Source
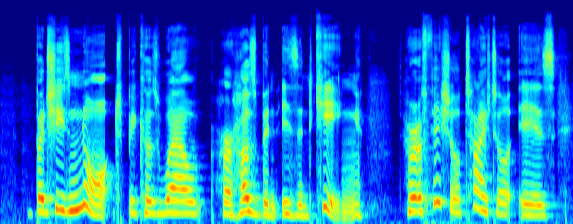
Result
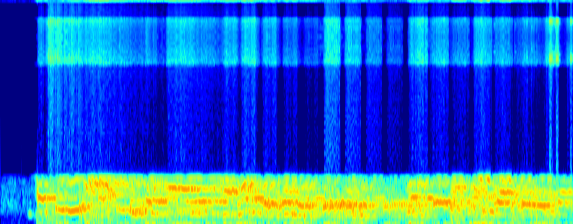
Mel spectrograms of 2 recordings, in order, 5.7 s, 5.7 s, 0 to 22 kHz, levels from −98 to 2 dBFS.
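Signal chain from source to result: Wiener smoothing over 41 samples; on a send: early reflections 12 ms -13.5 dB, 69 ms -4 dB; on the sum: spectral noise reduction 16 dB; bell 110 Hz -14 dB 1.2 oct; notches 60/120/180/240/300/360/420/480/540 Hz; in parallel at -0.5 dB: compressor, threshold -35 dBFS, peak gain reduction 14 dB; on the sum: overdrive pedal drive 38 dB, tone 3800 Hz, clips at -12 dBFS; soft clip -17.5 dBFS, distortion -20 dB; FFT band-reject 830–6700 Hz; split-band echo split 610 Hz, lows 0.605 s, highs 0.209 s, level -5 dB; careless resampling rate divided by 2×, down none, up zero stuff; mismatched tape noise reduction encoder only; gain -5.5 dB

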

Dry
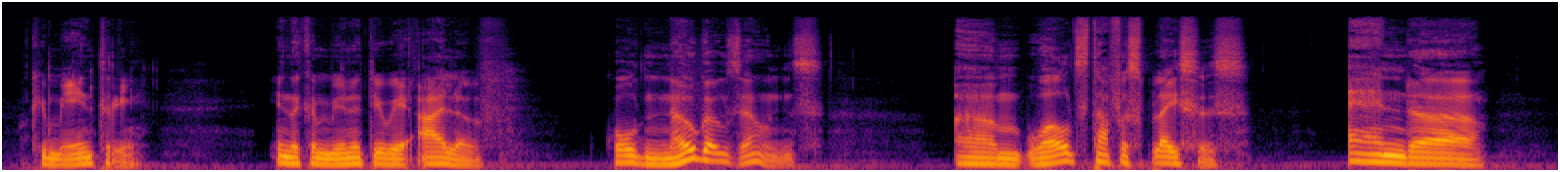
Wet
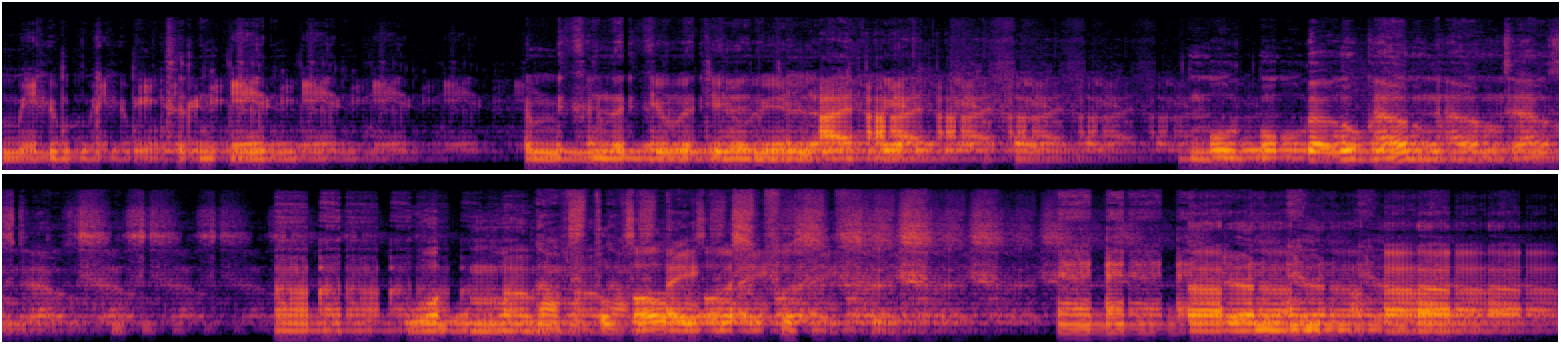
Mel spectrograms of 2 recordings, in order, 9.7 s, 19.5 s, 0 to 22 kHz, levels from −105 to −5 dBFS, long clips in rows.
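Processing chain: slices in reverse order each 0.102 s, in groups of 4; HPF 290 Hz 24 dB/oct; split-band echo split 440 Hz, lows 95 ms, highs 0.221 s, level -7 dB; granular stretch 2×, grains 23 ms

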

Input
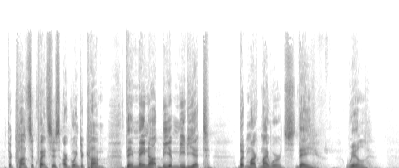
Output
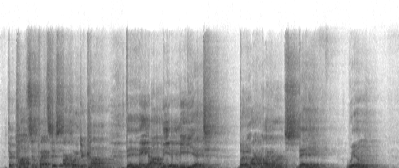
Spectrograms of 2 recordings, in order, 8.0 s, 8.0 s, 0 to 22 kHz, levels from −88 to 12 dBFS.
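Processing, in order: Schroeder reverb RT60 0.99 s, combs from 25 ms, DRR 5 dB; in parallel at -0.5 dB: level quantiser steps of 10 dB; on the sum: chorus voices 4, 1.2 Hz, delay 17 ms, depth 3 ms; maximiser +23.5 dB; gain -1 dB

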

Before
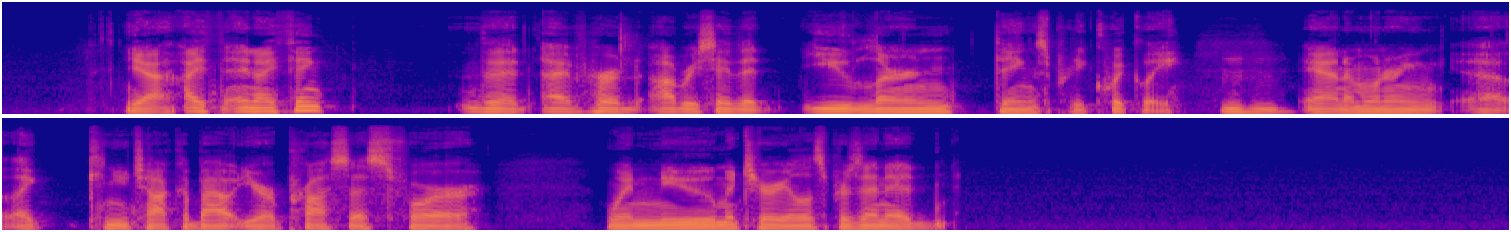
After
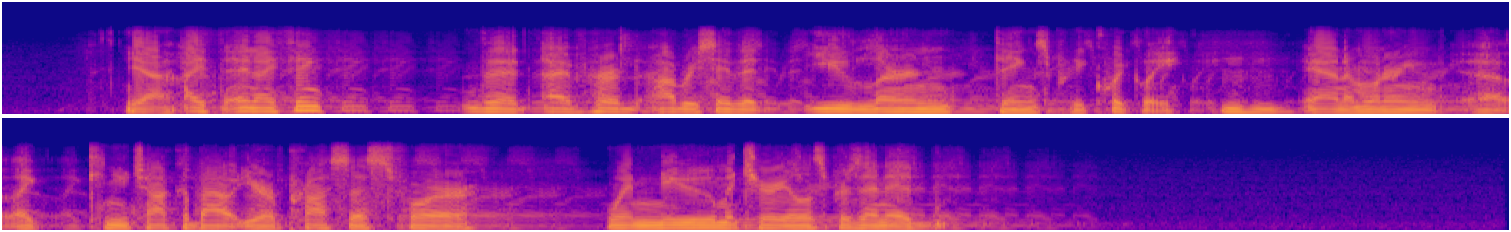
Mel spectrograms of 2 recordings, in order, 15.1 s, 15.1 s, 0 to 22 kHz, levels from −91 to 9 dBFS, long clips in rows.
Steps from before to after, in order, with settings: self-modulated delay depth 0.19 ms; short-mantissa float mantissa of 6-bit; on a send: feedback echo 0.234 s, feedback 52%, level -19 dB; on the sum: downsampling 16000 Hz; maximiser +11 dB; gain -5.5 dB

